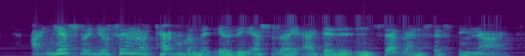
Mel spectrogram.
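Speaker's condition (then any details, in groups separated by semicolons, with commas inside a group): Multiple sclerosis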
